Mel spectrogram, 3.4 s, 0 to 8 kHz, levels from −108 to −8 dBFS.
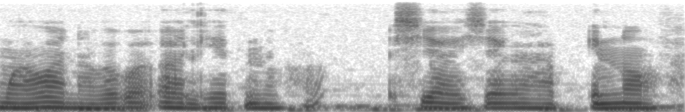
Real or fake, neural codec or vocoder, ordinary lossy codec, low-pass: real; none; none; 7.2 kHz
